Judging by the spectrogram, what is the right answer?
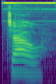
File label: "ciao", Spanish; saying goodbye; learn spanish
